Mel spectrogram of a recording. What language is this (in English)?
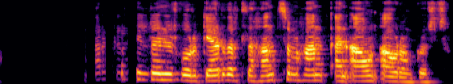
Icelandic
